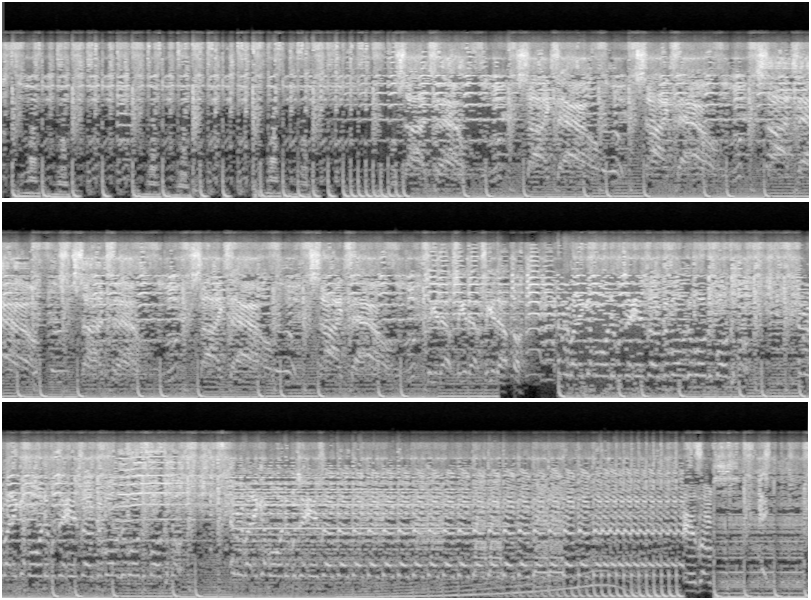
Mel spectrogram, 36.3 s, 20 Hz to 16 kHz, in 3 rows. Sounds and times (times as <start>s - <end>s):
Music: 0.0s - 36.3s.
